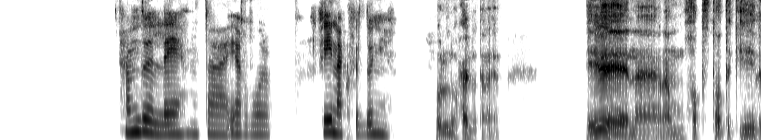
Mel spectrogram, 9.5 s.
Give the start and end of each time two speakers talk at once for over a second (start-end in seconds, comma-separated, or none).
none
